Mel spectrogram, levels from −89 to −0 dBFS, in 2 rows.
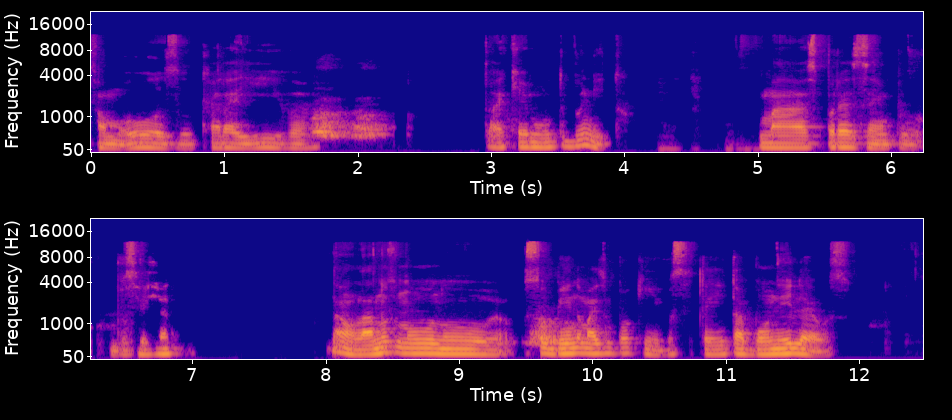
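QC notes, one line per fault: Nothing stood out on listening to this speech recording.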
